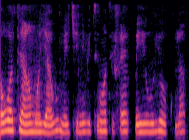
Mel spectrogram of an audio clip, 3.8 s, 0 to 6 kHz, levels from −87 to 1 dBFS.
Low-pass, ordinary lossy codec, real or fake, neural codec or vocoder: 5.4 kHz; AAC, 24 kbps; real; none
